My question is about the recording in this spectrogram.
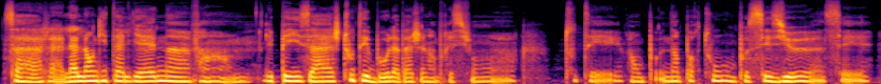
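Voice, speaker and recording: A young woman from Vietnam chats as a guest in a relaxed radio interview. She answers haltingly, filling gaps with "euh" and little laughs. Her voice sits at a middle pitch, recorded close and dry. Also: vocal fry, slightly rough, no room sound. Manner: hesitant, many fillers, soft laughs. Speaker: novelist guest.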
